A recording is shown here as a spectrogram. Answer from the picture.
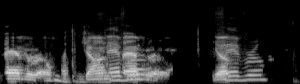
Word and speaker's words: Favreau: John Farva, that's how you Yeah. say his name, right? Favreau.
